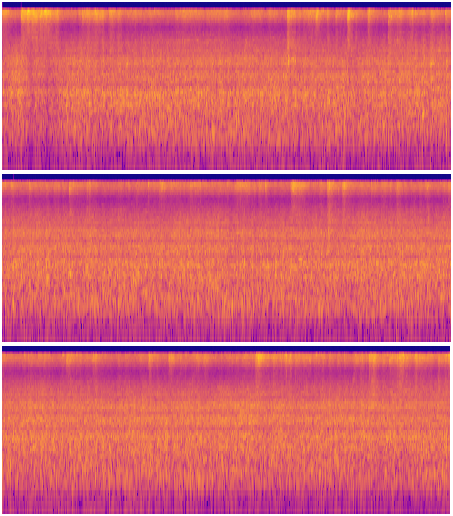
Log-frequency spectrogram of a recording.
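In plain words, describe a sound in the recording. A long freight train rolls by at moderate speed, its wheels clattering and rumbling on the rails.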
